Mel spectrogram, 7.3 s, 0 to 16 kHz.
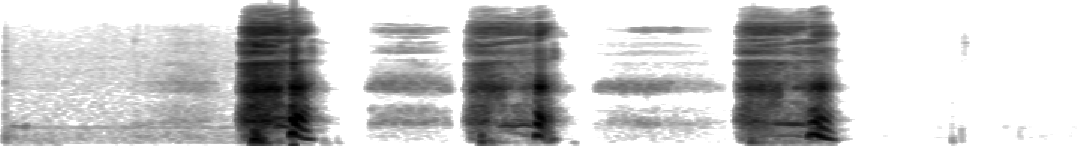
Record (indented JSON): {
  "exhalation_length": "7.3 s",
  "exhalation_amplitude": 32767,
  "exhalation_signal_mean_std_ratio": 0.24,
  "survey_phase": "beta (2021-08-13 to 2022-03-07)",
  "age": "45-64",
  "gender": "Female",
  "wearing_mask": "No",
  "symptom_cough_any": true,
  "symptom_new_continuous_cough": true,
  "symptom_runny_or_blocked_nose": true,
  "symptom_sore_throat": true,
  "symptom_fatigue": true,
  "symptom_headache": true,
  "symptom_other": true,
  "smoker_status": "Never smoked",
  "respiratory_condition_asthma": false,
  "respiratory_condition_other": false,
  "recruitment_source": "Test and Trace",
  "submission_delay": "1 day",
  "covid_test_result": "Positive",
  "covid_test_method": "RT-qPCR",
  "covid_ct_value": 27.3,
  "covid_ct_gene": "ORF1ab gene",
  "covid_ct_mean": 28.0,
  "covid_viral_load": "660 copies/ml",
  "covid_viral_load_category": "Minimal viral load (< 10K copies/ml)"
}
